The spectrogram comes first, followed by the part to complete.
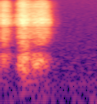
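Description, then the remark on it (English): A voice imitates eager sniffing: a short breathy intake followed at once by a longer, hissy one, about half a second in all, then silence. “"Come closer so that I can see your pretty face more clearly," said the trembling voice from the shadow, followed by an eager sniffing sound.”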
